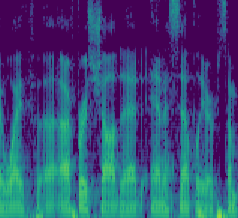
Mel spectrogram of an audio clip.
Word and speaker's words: anencephaly: My wife, our first child had anencephaly, or some pronounce it anencephaly.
